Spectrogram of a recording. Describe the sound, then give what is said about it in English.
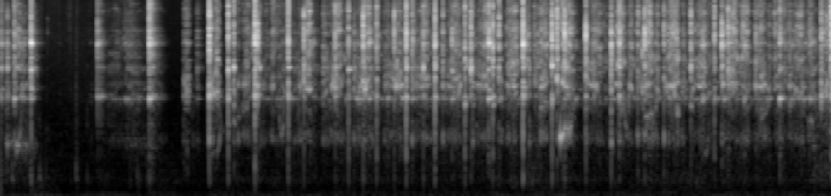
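Mixing Tang drink in a capped bottle gives dense, rapid clicking and rattling that runs steadily for several seconds after a short pause near the start. “Is everyone ready to mix the Tang? I'm putting the cap back on the bottle. All right, here we go. Let's mix up our Tang.”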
